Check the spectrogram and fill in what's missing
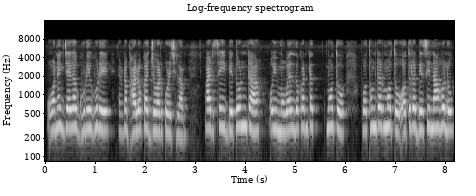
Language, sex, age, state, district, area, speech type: Bengali, female, 45-60, West Bengal, Nadia, rural, spontaneous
